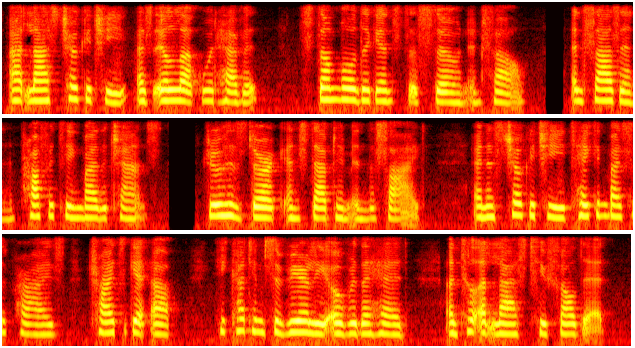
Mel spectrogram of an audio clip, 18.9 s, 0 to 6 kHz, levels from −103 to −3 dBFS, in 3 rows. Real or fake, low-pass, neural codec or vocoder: real; 5.4 kHz; none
